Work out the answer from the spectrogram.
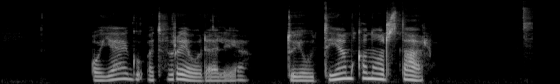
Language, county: Lithuanian, Vilnius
